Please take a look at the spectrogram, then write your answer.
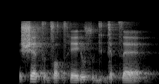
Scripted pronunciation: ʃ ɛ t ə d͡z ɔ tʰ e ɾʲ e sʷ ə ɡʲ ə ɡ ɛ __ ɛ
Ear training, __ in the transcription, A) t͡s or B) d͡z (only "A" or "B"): A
